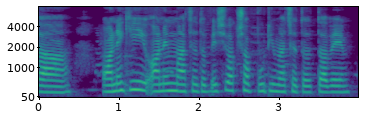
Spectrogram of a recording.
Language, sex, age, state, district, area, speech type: Bengali, female, 18-30, West Bengal, Dakshin Dinajpur, urban, spontaneous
